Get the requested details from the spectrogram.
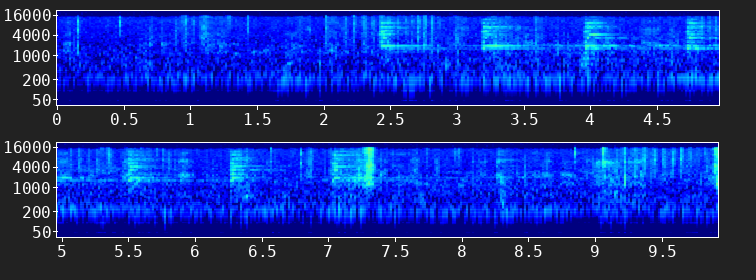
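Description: A makeup sponge pats softly against skin.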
